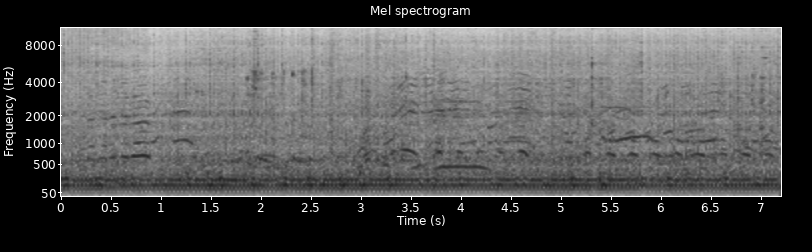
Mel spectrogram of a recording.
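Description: A pump engine runs with a steady loud drone.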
